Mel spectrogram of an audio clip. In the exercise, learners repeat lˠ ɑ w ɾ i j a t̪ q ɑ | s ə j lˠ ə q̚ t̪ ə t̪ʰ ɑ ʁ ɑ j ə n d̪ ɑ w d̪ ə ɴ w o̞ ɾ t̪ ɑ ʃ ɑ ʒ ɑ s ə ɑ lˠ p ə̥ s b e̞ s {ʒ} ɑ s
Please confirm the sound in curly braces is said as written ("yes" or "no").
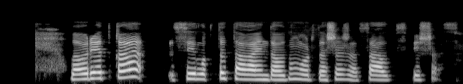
yes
